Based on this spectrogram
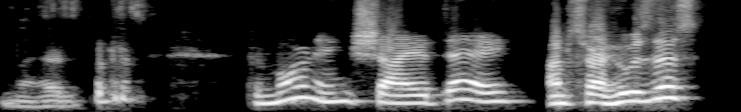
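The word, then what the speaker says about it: Chiat/Day: So I got to the dean's office and knew the code for long distance, called Los Angeles, and I heard, good morning, Shia Day.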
